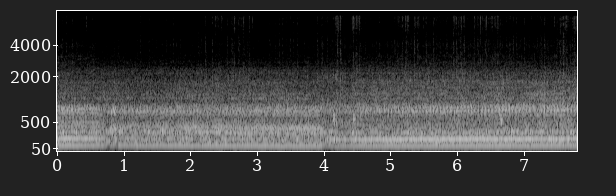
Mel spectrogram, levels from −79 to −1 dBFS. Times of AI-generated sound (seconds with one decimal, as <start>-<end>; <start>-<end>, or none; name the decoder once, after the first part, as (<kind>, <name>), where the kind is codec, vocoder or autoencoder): 0.0-1.2 (vocoder, Vocos); 2.4-7.1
